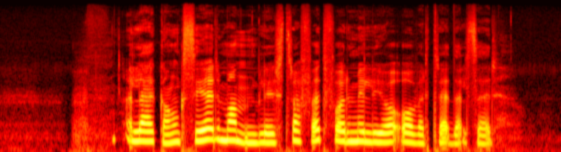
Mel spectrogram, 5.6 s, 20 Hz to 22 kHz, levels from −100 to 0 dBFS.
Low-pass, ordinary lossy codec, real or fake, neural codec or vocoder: 19.8 kHz; none; real; none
